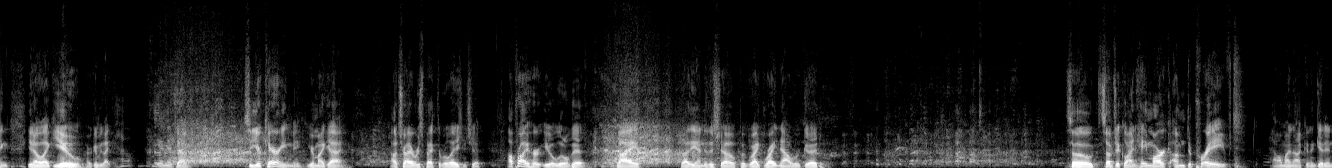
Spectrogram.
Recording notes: It's Live WTF from SXSW.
